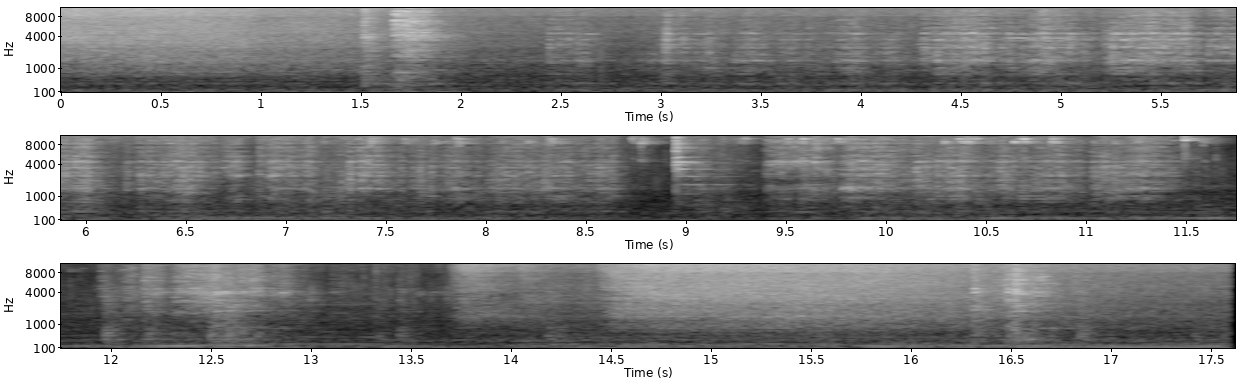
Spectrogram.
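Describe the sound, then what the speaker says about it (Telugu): Thick Mysore pak mixture stirred continuously in a pan as oil is added bit by bit, a long run of scraping, bubbling sizzle with occasional louder clanks of the spoon against the vessel. "అలా ఆయిల్ అయిపోయే వరకు ఇలా వేసుకుంటూ కలుపుకుంటూ ఉండాలి."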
